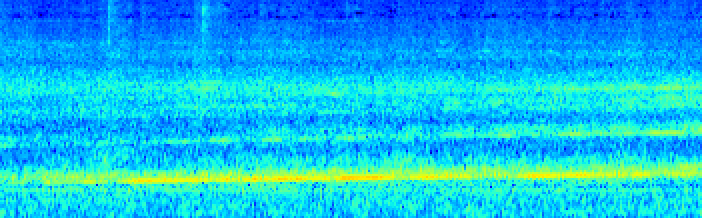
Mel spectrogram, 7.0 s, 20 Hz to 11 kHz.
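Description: Inside the carriage of an SMRT C751B metro train running between stations: the traction motors' whine rises slowly and steadily in pitch as the train gathers speed, over the rumble of the wheels on the track.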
